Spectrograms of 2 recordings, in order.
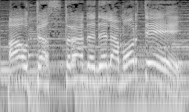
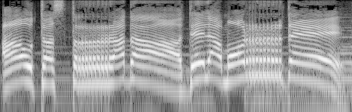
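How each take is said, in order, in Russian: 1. Её читают просто, обычным голосом. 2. Её произносят с подражательным, наигранным акцентом.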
